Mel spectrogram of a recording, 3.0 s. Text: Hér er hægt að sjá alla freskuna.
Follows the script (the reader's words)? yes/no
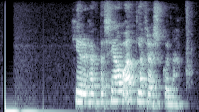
yes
